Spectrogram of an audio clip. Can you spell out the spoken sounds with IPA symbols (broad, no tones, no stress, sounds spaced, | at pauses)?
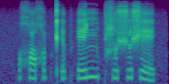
χ o χ ʏ p kʼ e p ʔ e ɲ ʏ p ɕ o ʃ ʏ ʃ e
